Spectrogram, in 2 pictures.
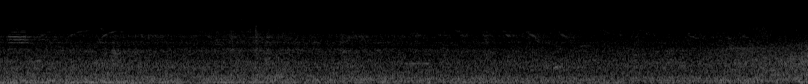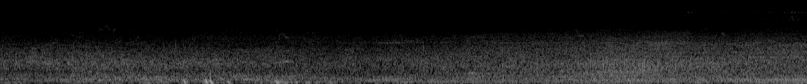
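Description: Freight train of empty boxcars rolling past: a steady rumbling rush of wheels on rail that grows louder, with a few sharp thumps about ten seconds in.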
